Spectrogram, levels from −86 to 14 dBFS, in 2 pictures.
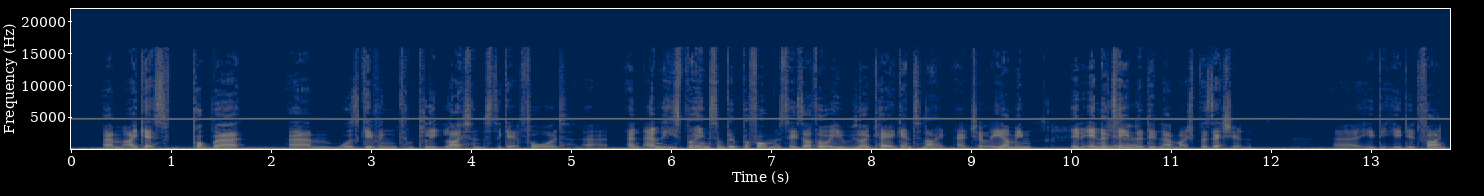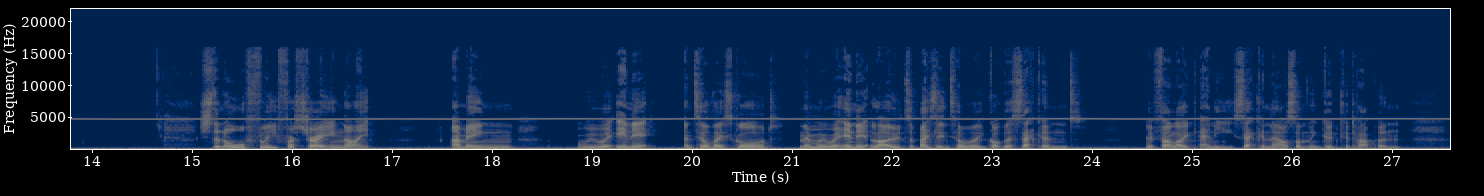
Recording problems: high-pitched whine; loud; throughout; 5 kHz, 6 dB below the speech
low rumble; noticeable; throughout; 15 dB below the speech

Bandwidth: 16 kHz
